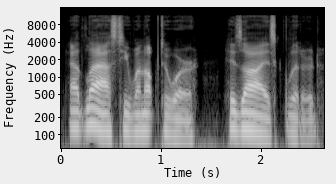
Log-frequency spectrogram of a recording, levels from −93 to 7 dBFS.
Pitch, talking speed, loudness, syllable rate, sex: 110 Hz, 230 wpm, -18 LUFS, 5.4 syllables/s, male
